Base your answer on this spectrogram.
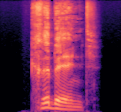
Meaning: present participle of kribbeln
- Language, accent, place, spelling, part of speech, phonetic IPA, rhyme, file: German, Germany, Berlin, kribbelnd, verb, [ˈkʁɪbl̩nt], -ɪbl̩nt, De-kribbelnd.ogg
